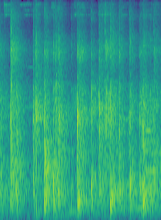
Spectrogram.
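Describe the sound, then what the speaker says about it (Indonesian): A small group of students clapping in a classroom, a quick run of sharp, close hand claps with an uneven rhythm, brief and lively with no talking. "Tepuk tangan."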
